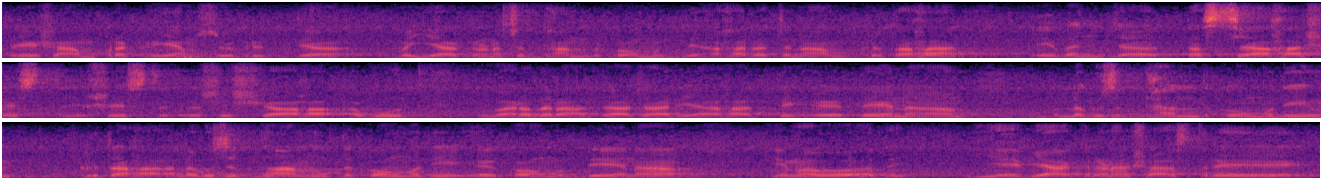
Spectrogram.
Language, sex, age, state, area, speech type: Sanskrit, male, 18-30, Madhya Pradesh, rural, spontaneous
